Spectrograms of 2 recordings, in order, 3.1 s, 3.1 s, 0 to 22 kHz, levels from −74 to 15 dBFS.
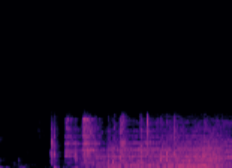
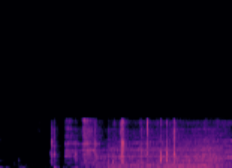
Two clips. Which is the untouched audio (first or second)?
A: first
